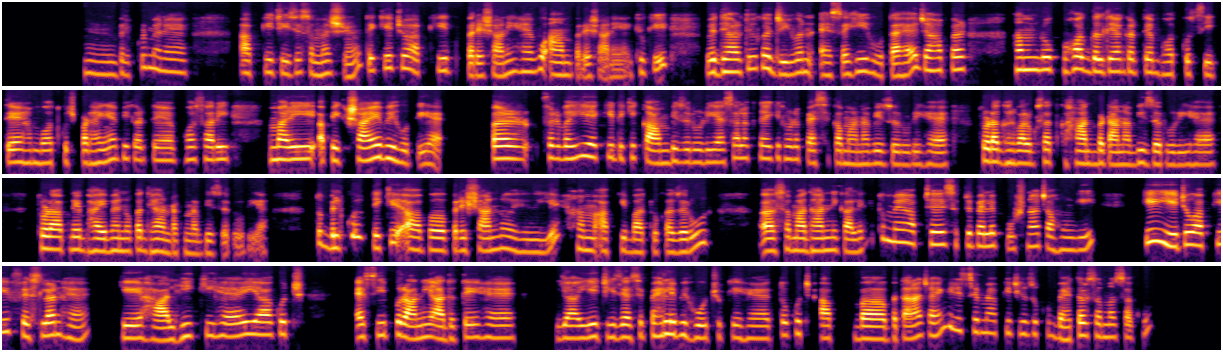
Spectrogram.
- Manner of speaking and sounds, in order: none
- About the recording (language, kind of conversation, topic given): Hindi, advice, फिसलन के बाद फिर से शुरुआत कैसे करूँ?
